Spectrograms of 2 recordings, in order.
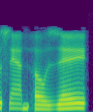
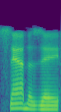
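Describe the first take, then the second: First: Said in the usual way. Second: "San Jose" said San Ho-ZAY, stress on the last syllable; local pronunciation. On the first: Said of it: "generally pronounced San Jose". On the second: Shown as a demonstration. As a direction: say "San Jose" the Spanish way, hitting the final "se". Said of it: "emphasis on last syllable".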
